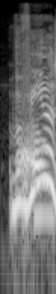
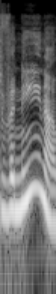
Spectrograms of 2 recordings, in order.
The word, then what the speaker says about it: Vanina: Vivina's here too. Vanina. Wait, I was saying it wrong. It's Vanina. Was I saying Vivina?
